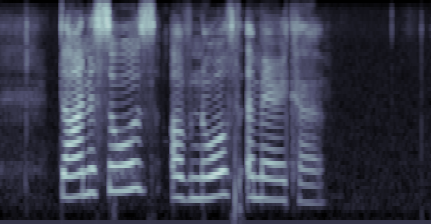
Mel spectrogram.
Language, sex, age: English, female, 18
